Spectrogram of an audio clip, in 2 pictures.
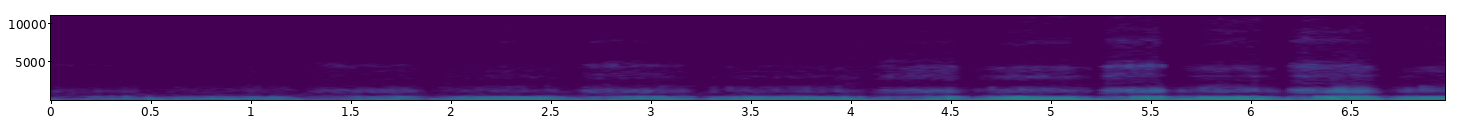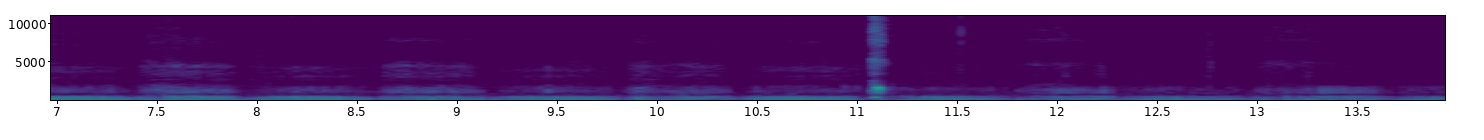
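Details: Sleeping British Shorthair kitten named Romeo purrs without pause, a deep vibrating rumble rising and falling with each breath, plus a single sharp click near the end.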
